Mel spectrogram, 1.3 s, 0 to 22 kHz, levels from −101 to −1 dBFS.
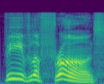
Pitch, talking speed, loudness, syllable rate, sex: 185 Hz, 140 wpm, -15 LUFS, 3.3 syllables/s, male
